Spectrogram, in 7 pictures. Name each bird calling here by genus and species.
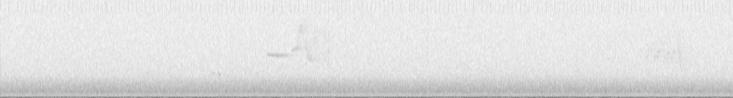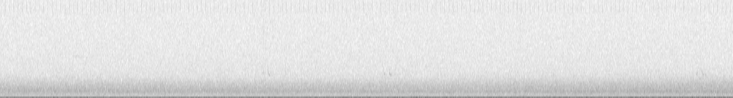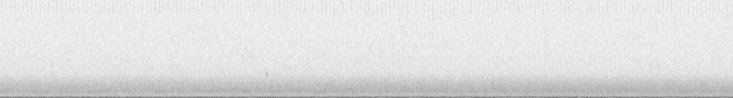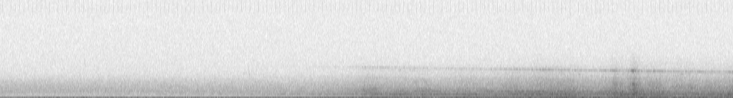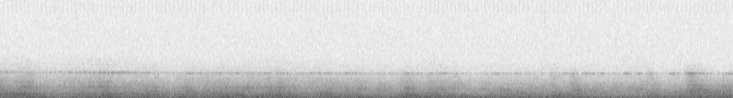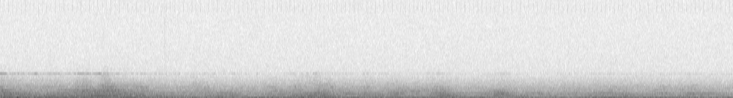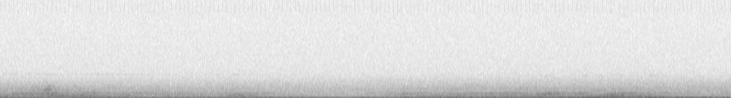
Molothrus ater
